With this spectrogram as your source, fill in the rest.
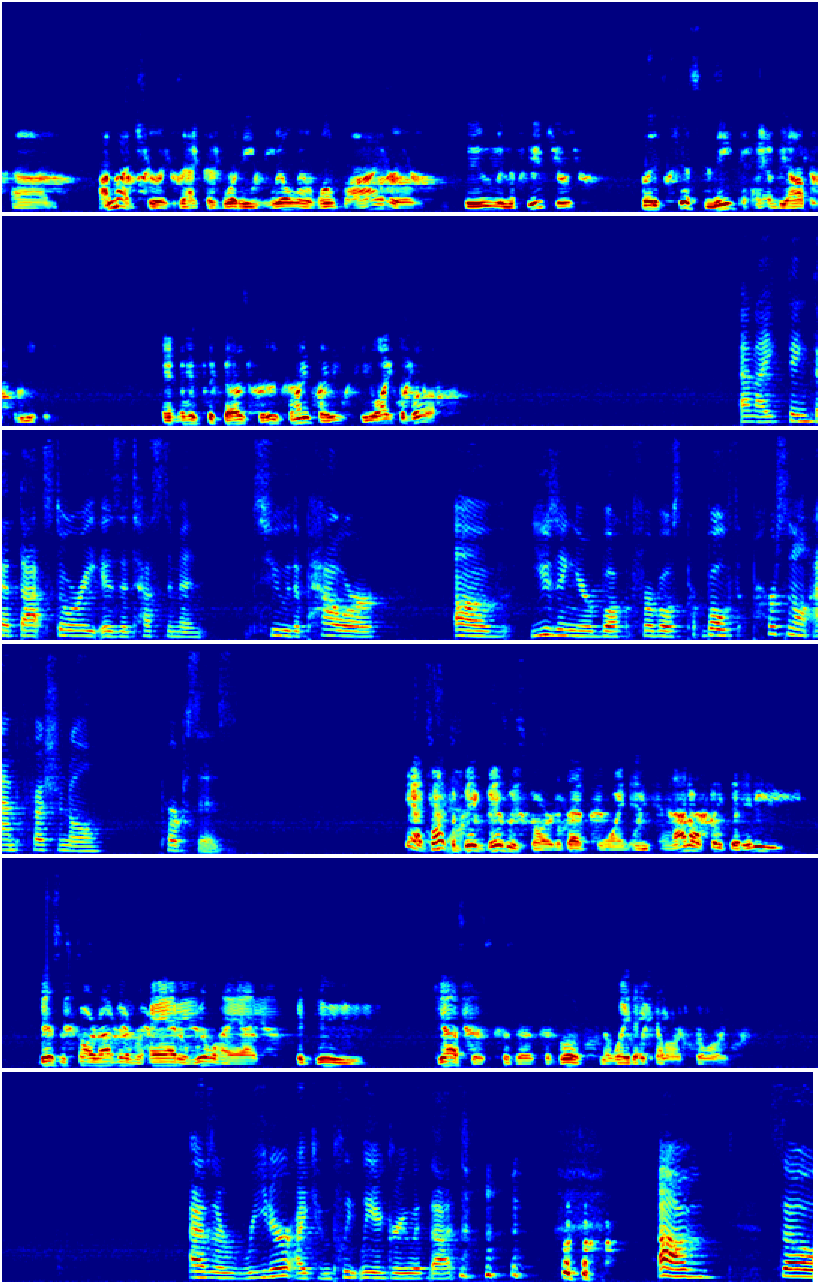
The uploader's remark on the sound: Note: some problems with audio throughout the track.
